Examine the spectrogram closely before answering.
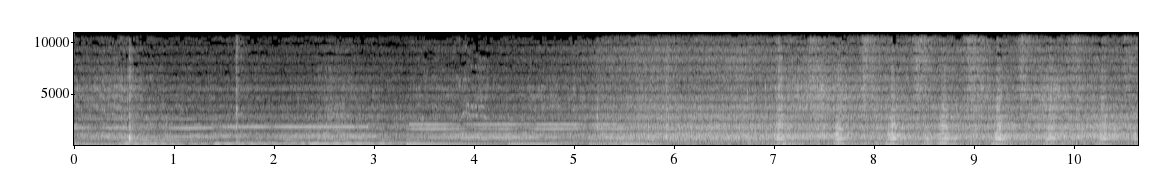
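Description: An instrumental song intro from the Soviet animated film The Adventures of Captain Vrungel: a stepping low melody of sustained notes, then a fuller, busier arrangement with rushing, surf-like texture swelling in. No one speaks.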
